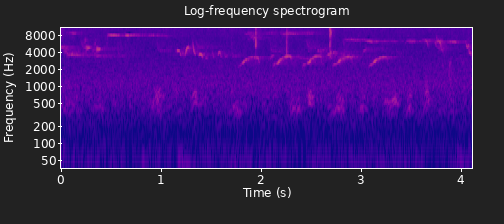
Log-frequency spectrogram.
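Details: Moor frog (Rana arvalis) calls: soft, low bubbling hoots in quick overlapping series, with short upslurred chirps and thin whistles of small birds above them throughout.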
